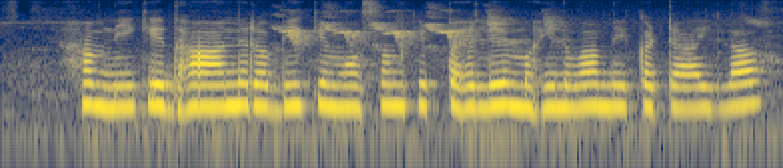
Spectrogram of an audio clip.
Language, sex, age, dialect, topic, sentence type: Magahi, female, 25-30, Southern, agriculture, question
